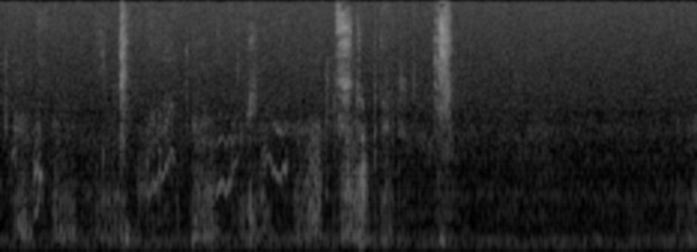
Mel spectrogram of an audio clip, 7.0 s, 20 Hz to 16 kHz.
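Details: A litter of 4-week-old Miniature Pinscher puppies chasing a camera give thin, wavering squeals and whimpers that fade to quiet.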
